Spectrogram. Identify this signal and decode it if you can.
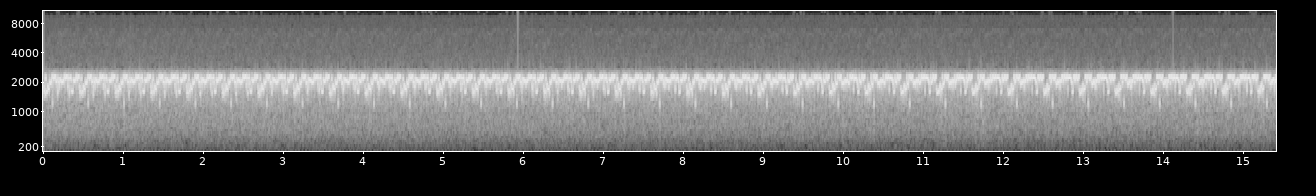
SSTV (slow-scan television), Martin 1.
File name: sstv / M1-VK3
